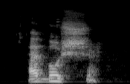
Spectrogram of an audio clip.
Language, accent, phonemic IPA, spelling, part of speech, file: French, Canada, /a.buʃ/, abouche, verb, LL-Q150 (fra)-abouche.wav
- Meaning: inflection of aboucher: 1. first/third-person singular present indicative/subjunctive 2. second-person singular imperative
